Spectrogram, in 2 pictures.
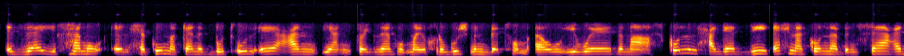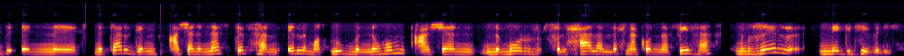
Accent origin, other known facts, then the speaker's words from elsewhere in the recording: Egypt; now in Australia; من مواليد أو أصل مصري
